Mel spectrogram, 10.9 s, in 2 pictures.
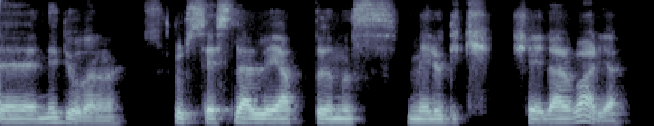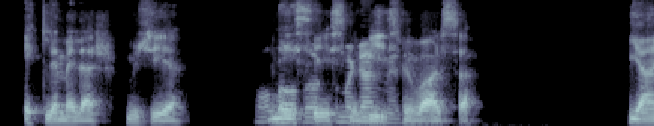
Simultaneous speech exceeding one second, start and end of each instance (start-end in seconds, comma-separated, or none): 7.7-9.2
